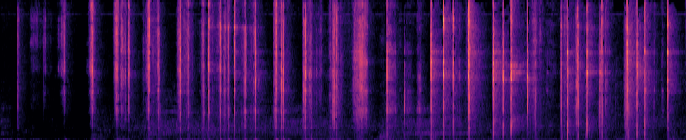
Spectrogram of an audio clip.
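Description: Long red nails scratch along the ribs of a small, thin, hollow pink-white ribbed scallop shell held in the hands and tap on it. The result is a rapid run of sharp, bright clicks and raspy scrapes over a low, soft rumble, each tick dying away almost at once.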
